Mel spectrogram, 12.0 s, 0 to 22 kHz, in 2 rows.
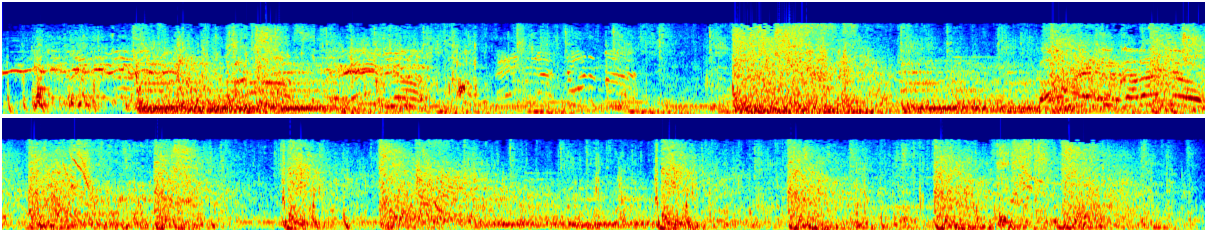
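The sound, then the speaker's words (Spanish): Horses gallop away as riders flee a canyon in a 2007 Western action film: loud whinnies and pounding hooves mix with bursts of gunfire and booms in a dense, chaotic stretch. “Evans y los demás huyen del desfiladero al galope.”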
